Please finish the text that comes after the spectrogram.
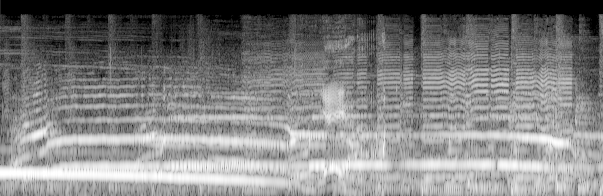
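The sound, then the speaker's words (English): A man imitates a wolf with his trademark long, loud howl for KHNS radio, holding and slowly sliding in pitch, then wavering and rising again for several seconds without a break. “will keep the Upper Lynn Canal ringing with his trademark howl”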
